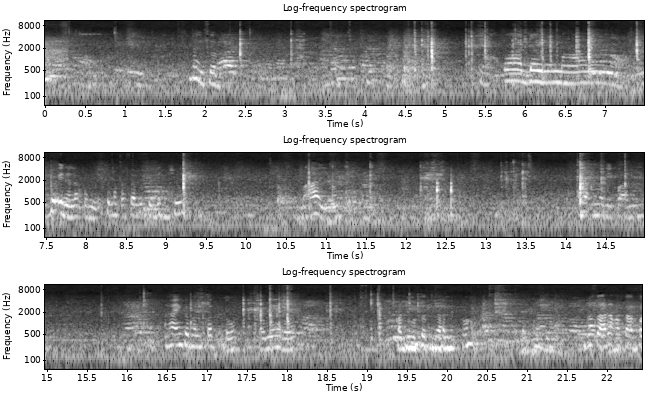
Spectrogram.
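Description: A fork and knife scrape and clink on a plate.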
